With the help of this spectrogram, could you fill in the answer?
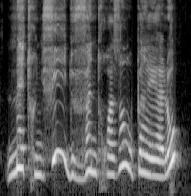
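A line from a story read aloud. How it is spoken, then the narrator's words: Indignant exclamation. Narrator (French): s'écria le président de Bonfons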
